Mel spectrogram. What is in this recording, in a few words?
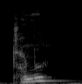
"saliva", Kham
